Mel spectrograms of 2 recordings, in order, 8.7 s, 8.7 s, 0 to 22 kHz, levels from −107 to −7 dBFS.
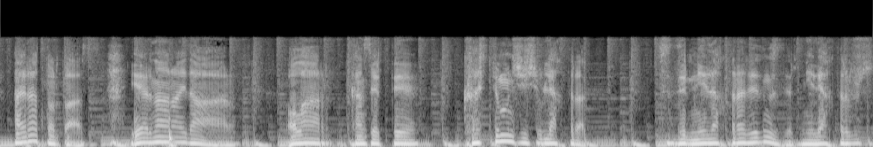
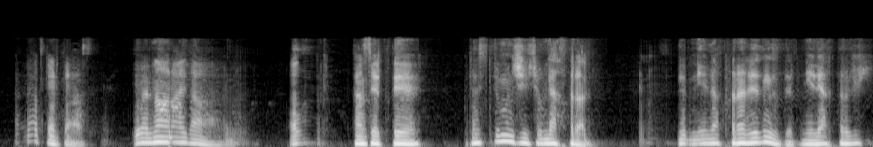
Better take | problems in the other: first | noise reduction (neural mask model DeepFilterNet 3)

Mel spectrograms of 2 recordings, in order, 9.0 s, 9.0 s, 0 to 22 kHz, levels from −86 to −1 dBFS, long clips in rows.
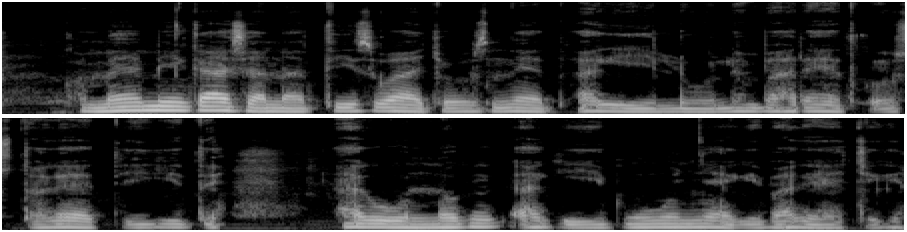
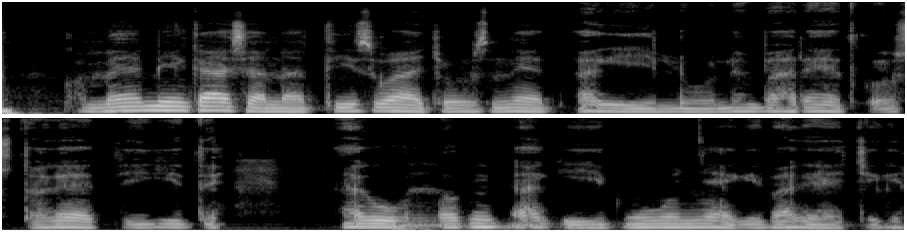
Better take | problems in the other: first | noise reduction (neural mask model DeepFilterNet 3)

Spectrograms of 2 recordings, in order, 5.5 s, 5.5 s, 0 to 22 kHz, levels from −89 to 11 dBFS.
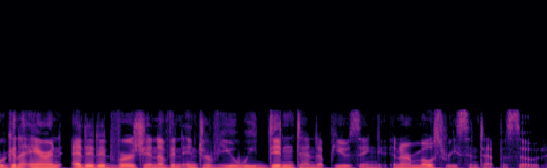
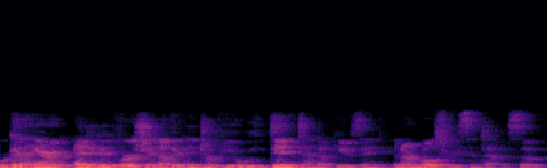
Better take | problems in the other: first | room echo; dies away in 0.6 s

